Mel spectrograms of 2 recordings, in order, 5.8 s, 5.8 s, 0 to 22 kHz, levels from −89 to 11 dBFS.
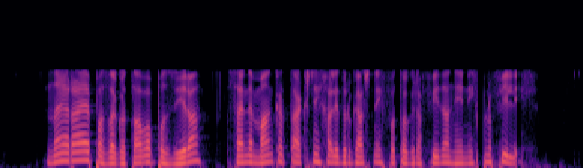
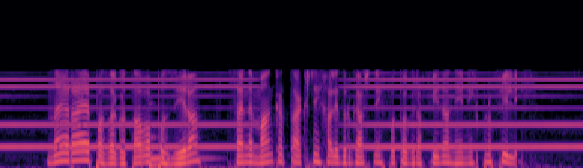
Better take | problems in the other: first | background sound (Bowed string instrument + Bowed string instrument); 6 dB below the speech

